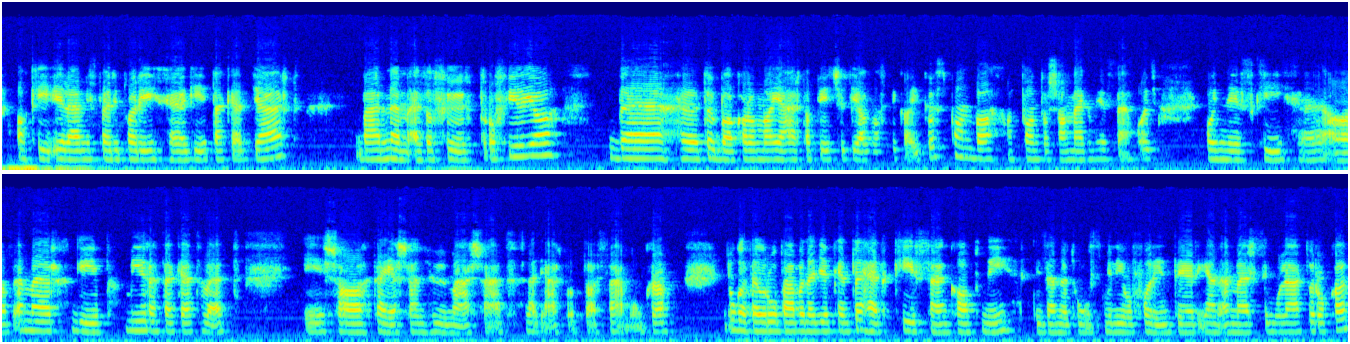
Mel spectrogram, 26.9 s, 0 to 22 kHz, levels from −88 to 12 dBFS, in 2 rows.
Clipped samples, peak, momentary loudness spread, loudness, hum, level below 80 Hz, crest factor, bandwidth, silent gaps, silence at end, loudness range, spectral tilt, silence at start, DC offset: under 0.1%; -8 dBFS; 10 LU; -25 LUFS; none; -48 dBFS; 18 dB; 17 kHz; none; 0 s; 4 LU; -4 dB/octave; 0 s; under 0.1%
